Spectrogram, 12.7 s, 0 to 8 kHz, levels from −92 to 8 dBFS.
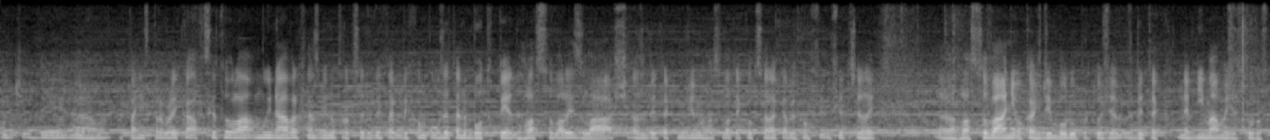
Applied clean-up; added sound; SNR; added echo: none; Bowed string instrument; 7 dB; none.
